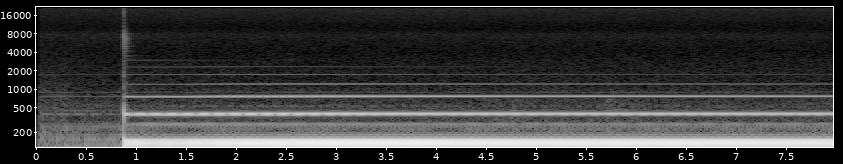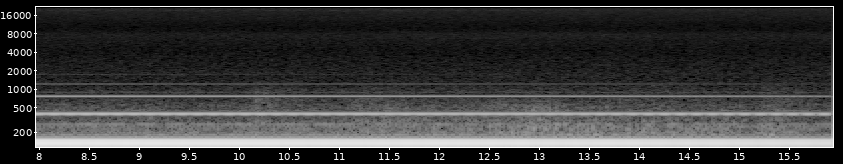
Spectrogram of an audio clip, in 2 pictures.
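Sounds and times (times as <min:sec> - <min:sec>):
low tone: 0:00.4 - 0:15.9.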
